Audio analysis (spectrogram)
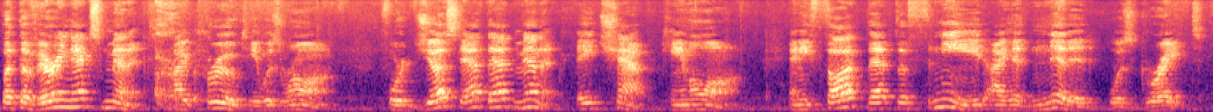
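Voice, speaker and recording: A man reading a rhyming picture book aloud expressively, with deliberate, emphatic phrasing and dramatic stresses. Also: a little high, lively intonation, fairly bright tone. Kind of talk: expressive storybook read-aloud in rhyme. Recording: distant mic, echoey room, background noise.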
